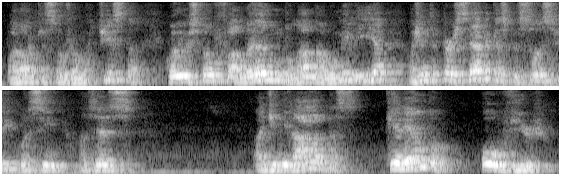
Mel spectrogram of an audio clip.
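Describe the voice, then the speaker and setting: A man's voice: lively intonation, unhurried, dark tone. Emphatic Brazilian man in an echoey room. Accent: Brazilian Portuguese. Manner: emphatic, mimics excuses in a higher voice, then answers low and firm. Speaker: oratory teacher. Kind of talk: motivational lecture. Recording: very echoey room, mic far off.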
